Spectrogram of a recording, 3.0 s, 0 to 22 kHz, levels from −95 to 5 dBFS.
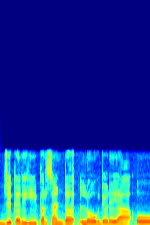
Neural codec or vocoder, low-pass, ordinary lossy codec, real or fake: none; 7.2 kHz; none; real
